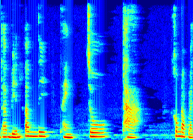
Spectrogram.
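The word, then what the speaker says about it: 좋다: Còn ở đây chúng ta biến âm đi thành chô thả. Không đọc là chốt tà các bạn nhé.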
